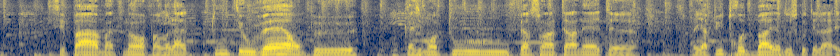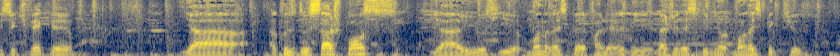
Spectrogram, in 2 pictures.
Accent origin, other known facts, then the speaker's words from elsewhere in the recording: France; also born or lived in French Guiana; Non, je suis né en France, j'ai commencé à grandir en France, après j'ai habité un an à Cayenne.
